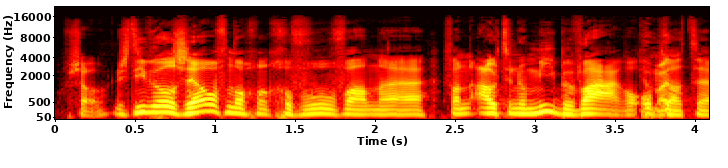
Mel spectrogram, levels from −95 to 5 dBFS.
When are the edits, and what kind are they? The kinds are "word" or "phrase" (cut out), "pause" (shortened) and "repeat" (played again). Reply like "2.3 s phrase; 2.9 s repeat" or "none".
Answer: 2.4 s pause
